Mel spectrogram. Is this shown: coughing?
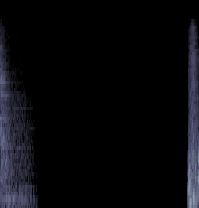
no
